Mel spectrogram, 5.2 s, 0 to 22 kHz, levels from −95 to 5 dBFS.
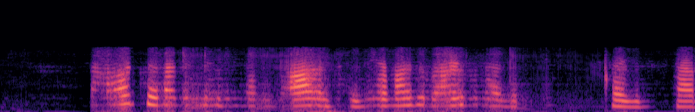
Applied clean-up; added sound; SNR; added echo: neural separator model SepFormer WHAMR!.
